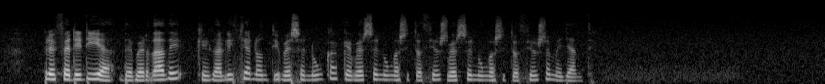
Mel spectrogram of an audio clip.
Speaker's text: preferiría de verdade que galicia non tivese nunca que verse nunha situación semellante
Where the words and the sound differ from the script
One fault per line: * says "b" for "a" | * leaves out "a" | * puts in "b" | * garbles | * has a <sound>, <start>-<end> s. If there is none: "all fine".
* puts in "verse nunha situación"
